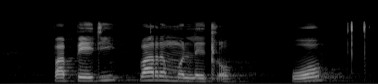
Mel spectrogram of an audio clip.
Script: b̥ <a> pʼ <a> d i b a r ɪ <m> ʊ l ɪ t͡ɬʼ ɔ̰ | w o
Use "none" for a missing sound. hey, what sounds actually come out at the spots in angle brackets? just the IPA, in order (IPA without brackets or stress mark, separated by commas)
a, e, m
